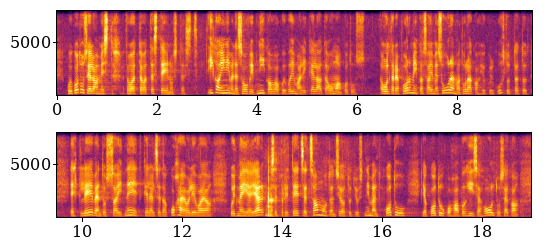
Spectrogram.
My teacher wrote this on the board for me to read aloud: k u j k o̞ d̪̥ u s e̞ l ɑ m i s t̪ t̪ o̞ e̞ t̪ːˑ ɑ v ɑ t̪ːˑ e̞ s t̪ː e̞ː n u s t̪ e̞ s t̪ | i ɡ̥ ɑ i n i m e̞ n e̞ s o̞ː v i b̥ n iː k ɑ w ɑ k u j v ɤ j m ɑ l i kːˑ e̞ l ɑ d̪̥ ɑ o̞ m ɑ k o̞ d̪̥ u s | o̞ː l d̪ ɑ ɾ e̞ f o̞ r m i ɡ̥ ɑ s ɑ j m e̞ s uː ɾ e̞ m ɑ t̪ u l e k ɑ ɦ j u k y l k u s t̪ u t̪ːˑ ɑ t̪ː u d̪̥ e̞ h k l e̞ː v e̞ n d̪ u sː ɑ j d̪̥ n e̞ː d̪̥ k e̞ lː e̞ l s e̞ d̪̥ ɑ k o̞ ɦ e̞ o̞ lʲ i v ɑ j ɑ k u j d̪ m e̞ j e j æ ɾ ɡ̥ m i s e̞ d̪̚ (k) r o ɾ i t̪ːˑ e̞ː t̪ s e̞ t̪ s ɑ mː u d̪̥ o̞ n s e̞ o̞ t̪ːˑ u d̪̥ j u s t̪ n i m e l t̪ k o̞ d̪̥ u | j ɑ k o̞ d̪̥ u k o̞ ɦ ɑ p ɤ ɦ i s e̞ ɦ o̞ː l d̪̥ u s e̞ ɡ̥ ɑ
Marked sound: incorrect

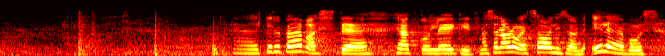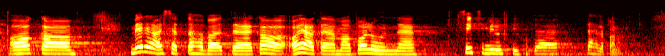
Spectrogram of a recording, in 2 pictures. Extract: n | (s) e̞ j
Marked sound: correct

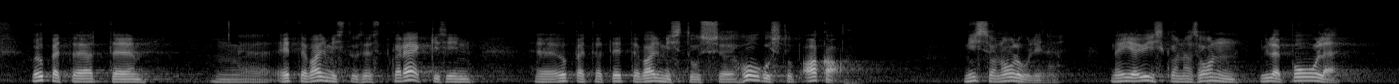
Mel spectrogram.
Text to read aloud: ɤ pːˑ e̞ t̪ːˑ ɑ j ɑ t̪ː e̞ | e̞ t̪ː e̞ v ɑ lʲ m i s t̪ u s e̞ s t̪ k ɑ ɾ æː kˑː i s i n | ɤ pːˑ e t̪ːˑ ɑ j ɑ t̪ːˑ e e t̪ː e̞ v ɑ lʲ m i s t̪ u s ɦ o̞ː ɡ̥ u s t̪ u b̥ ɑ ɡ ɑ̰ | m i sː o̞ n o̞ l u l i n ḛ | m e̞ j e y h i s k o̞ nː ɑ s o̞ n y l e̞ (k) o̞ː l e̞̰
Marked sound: incorrect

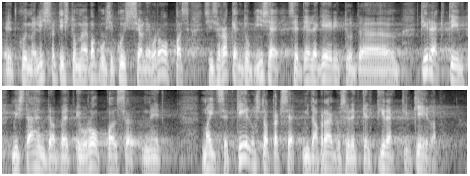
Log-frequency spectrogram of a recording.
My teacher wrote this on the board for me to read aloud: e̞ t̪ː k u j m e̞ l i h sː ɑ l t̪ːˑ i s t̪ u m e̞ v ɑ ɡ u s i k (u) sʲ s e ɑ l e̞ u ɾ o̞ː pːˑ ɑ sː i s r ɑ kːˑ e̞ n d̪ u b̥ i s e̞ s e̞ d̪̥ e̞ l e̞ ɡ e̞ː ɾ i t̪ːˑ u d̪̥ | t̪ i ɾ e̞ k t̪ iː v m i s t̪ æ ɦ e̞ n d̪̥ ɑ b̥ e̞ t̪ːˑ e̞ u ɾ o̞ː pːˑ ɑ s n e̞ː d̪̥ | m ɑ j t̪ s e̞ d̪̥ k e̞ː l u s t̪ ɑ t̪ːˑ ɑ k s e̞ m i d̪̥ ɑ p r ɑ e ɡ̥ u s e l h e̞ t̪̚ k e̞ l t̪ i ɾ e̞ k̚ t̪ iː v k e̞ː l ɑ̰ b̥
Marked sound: correct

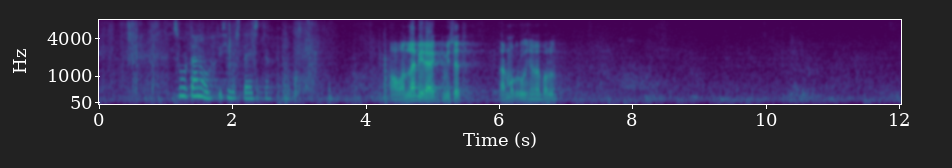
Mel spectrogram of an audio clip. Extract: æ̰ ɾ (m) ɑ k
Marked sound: correct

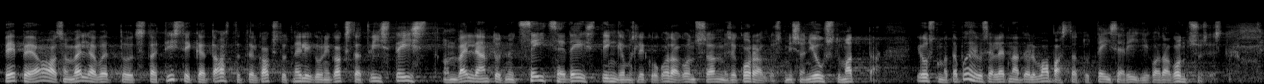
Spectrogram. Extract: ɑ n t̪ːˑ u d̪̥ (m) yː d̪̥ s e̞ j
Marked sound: incorrect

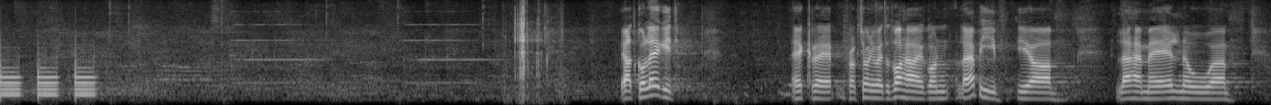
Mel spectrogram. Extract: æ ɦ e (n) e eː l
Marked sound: incorrect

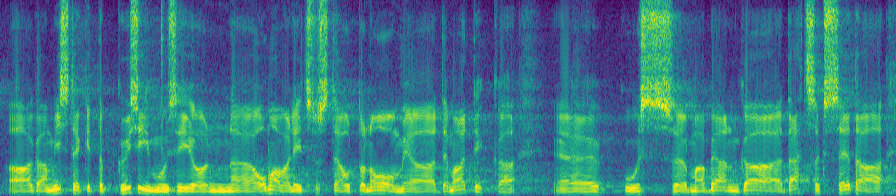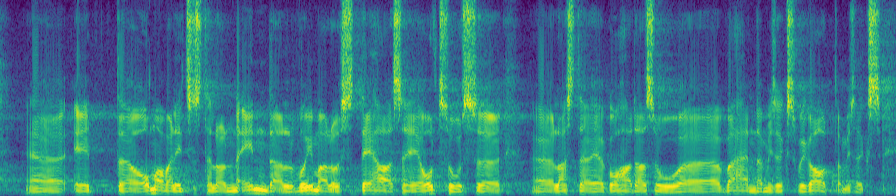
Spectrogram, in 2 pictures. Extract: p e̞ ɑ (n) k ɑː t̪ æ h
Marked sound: correct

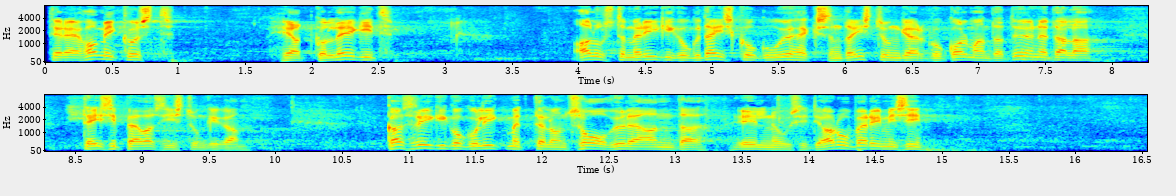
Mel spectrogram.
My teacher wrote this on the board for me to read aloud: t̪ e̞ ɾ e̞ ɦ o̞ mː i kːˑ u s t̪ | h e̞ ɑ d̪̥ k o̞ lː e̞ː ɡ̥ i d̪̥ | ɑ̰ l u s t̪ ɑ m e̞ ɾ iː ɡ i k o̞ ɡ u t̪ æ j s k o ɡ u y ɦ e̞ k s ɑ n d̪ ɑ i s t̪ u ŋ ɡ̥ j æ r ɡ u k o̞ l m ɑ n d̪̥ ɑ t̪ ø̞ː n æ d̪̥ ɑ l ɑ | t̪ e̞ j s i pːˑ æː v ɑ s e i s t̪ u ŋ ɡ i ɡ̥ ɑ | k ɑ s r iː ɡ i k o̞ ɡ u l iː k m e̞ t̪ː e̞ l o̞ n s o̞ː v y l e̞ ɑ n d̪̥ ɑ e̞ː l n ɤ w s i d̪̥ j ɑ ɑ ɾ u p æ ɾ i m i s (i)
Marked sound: correct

